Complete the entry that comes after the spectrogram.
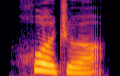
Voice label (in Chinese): "或者", Chinese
